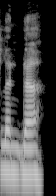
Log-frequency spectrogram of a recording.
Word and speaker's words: Lindner: Good luck, Lindner. I got the name right, didn't I? – Yeah, you did.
